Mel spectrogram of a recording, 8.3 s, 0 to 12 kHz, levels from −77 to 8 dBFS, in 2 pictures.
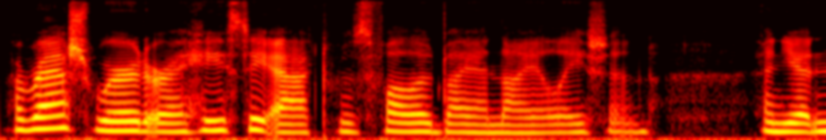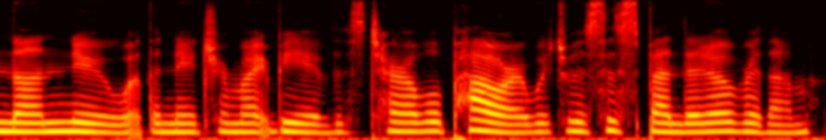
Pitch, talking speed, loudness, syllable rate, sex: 210 Hz, 210 wpm, -17 LUFS, 5.8 syllables/s, female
